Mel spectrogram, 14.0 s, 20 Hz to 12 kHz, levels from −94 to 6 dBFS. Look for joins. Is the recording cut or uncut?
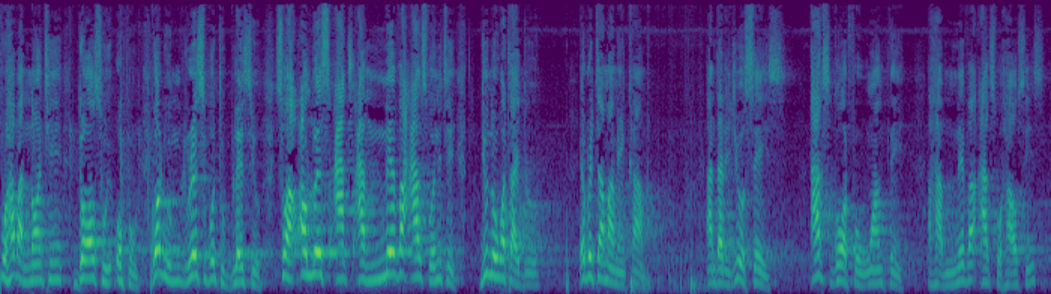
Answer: cut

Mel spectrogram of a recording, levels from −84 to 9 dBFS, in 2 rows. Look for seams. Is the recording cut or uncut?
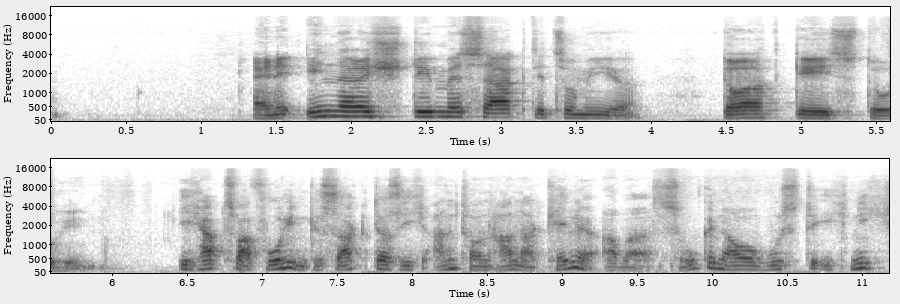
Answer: uncut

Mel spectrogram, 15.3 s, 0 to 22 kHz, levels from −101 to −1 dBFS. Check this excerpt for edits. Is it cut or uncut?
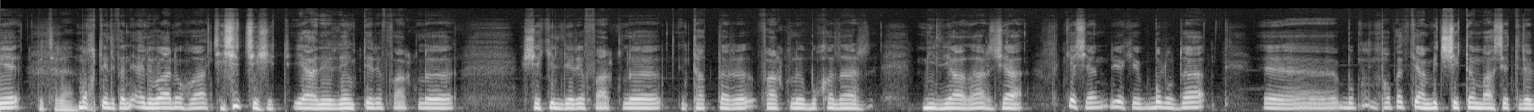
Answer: uncut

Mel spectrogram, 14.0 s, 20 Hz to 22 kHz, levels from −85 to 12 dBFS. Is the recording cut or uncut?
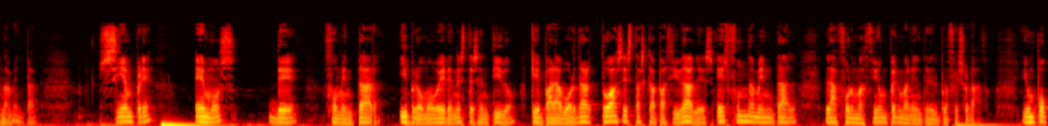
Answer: cut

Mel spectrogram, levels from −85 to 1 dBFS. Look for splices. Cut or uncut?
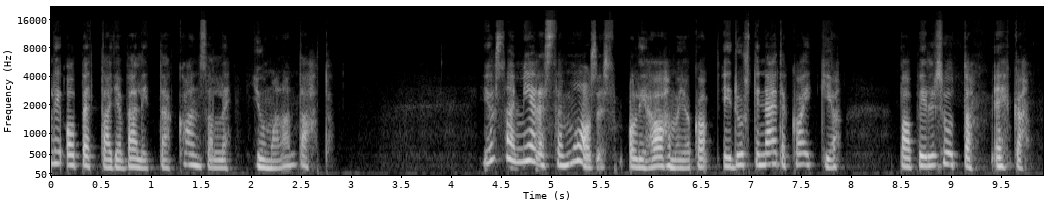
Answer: uncut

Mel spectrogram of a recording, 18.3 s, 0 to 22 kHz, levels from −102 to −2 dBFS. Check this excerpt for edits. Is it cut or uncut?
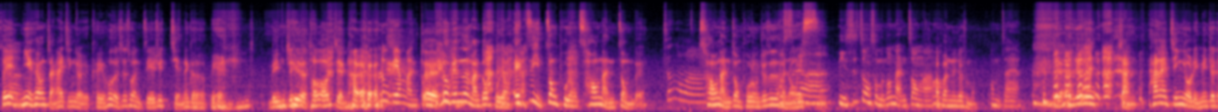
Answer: cut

